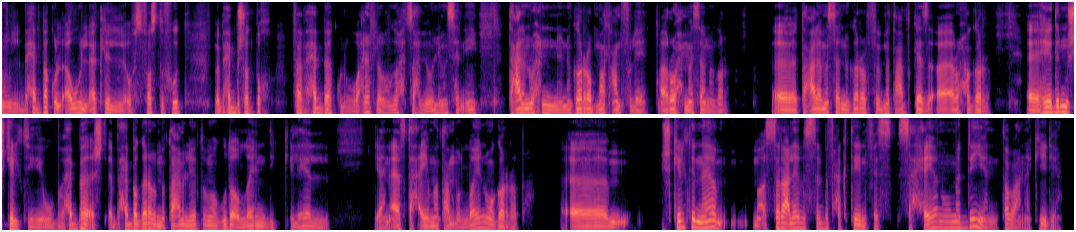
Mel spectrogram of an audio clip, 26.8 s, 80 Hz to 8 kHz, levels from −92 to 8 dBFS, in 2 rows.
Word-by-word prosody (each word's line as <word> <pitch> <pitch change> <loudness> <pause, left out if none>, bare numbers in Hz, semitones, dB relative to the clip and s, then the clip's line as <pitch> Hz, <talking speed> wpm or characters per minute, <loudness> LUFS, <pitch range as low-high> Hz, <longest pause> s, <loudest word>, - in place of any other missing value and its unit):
ال 95 -1 -3
باحب 130 +1 0
أكُل 140 - +1
أوي 125 +1 +3
الأكل 110 -4 -1
الFast - - -1
food 135 +1 0 0.4
ما - - +1
باحبش 130 -1 +1
أطبُخ، 130 -1 -3 0.3
فباحب 125 -3 0
أكله، 95 -5 -2
عارف 135 -2 -3
لو 100 0 -2
واحد 115 +2 -5
صاحبي 110 - -3
يقول 95 +4 -1
لي 110 - -4
مثلًا 110 -1 0
إيه 105 +2 -3 0.4
تعالَ 120 0 +4
نروح 125 -1 +1
ن 105 -2 +1
نجرّب 115 +1 +3
مطعم 105 -1 -1
فُلان، 95 -2 -6 0.2
أروح 115 -2 +3
مثلًا 105 -2 -1
أجرّب، 90 0 -8 0.6
آآ 105 -1 +4
تعالَ 120 +4 +1
مثلًا 125 0 +1
نجرّب 120 +2 0
في 120 -1 -6
مطعم 110 -2 -3
كذا، 110 -5 +2
آآ - - +4
أروح 105 +3 -1
أجرب، 100 -4 -1 0.5
آآ 100 -1 +5
هي 140 +5 +8
دي 150 +2 +6
مشكلتي، 105 -9 +3
وباحب 100 +7 -3
أشت 130 - +2
باحب 125 0 -2
أجرب 130 +2 +3
المطاعم 115 +2 0
اللي 115 -1 +1
هي 120 - +2
بتبقى 115 -1 -7
موجودة 110 +1 +1
Online 105 +2 -1
دي، 100 0 -11 0.2
اللي 95 +1 -5
هي 105 +1 0
ال 90 -3 -6 0.6
يعني - - 0
أفتح - - -4
أي 100 - +2
مطعم 105 -3 -3
Online 115 +10 -1
وأجرّب، 100 - -1 0.6
آمم 100 +1 +2 0.4
مشكلتي 170 +2 +2
إن 155 -4 +6
هي 165 0 +3 0.4
مأثّرة 145 +1 +2
عليّا 140 +2 +4
بالسلب 140 0 -2
في - - -12
حاجتين، 120 -5 -1
في 95 - -8
ص - - -3
صحيًا 145 +5 +1
وماديًا 155 - -1
طبعًا - - -2
أكيد - - -5
يعني. - - -13
110 Hz, 175 wpm, -26 LUFS, 100-125 Hz, 0.6 s, هي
